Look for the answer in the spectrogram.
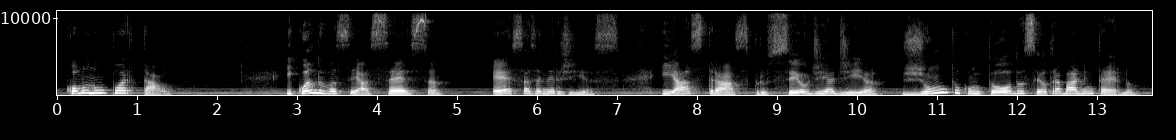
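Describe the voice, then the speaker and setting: A woman with a Brazilian accent narrating a guided meditation in a soothing, deliberate manner, in short measured phrases. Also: fairly high pitch, warm tone. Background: meditative background music.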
